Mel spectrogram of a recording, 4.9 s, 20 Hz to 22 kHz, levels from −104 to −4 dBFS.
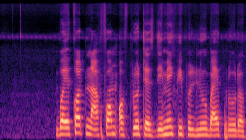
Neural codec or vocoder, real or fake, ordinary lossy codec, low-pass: autoencoder, 48 kHz, 128 numbers a frame, DAC-VAE, trained on Japanese speech; fake; none; 19.8 kHz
